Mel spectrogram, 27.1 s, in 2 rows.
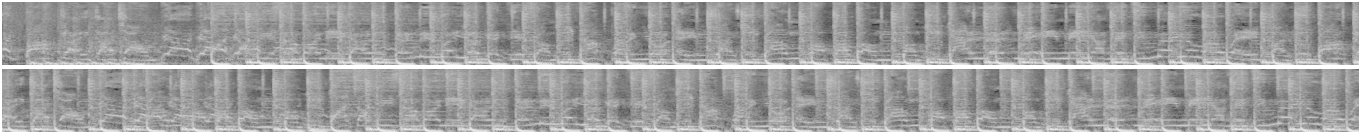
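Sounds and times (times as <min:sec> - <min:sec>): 
disco music: 0:00.0 - 0:27.1.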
